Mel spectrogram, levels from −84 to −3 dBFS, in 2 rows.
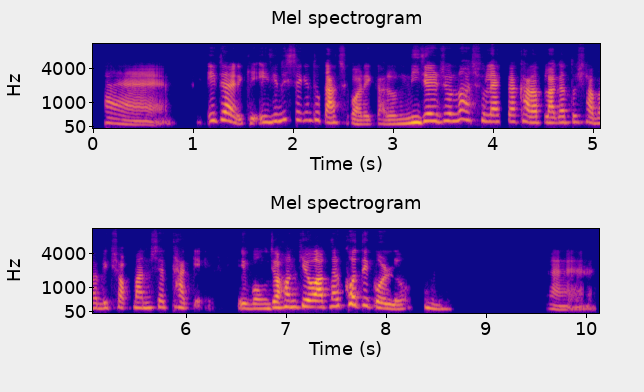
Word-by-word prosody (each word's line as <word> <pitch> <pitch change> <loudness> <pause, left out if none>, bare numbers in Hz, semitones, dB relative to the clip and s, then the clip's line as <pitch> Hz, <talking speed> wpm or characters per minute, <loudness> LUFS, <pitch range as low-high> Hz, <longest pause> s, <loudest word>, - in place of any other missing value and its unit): হ্যাঁ 150 -8 -4 0.6
এটা 310 +2 0
আরকি 200 - -5
এই 235 - -2
জিনিসটা 325 +3 -4
কিন্তু 315 +1 -6
কাজ 215 +2 +2
করে। 160 -1 -2
কারণ 165 -1 -7 0.2
নিজের 280 +5 +6
জন্য 285 +3 -1
আসলে 290 -5 -2
একটা 255 0 -2
খারাপ 220 0 +3
লাগা 220 +2 +3
তো - - -6
স্বাভাবিক 200 0 -4
সব 210 -1 -2
মানুষের 215 +2 -2
থাকে। 205 -3 -4 0.4
এবং 185 -1 -2
যখন 245 +3 +5
কেউ 255 -2 +6
আপনার 270 +3 -2
ক্ষতি 325 -3 +4
করল। 185 -6 +1 0.3
হুম। 185 -6 -4 1.1
হ্যাঁ। 70 - -9
220 Hz, 165 wpm, -23 LUFS, 190-275 Hz, 1.1 s, নিজের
